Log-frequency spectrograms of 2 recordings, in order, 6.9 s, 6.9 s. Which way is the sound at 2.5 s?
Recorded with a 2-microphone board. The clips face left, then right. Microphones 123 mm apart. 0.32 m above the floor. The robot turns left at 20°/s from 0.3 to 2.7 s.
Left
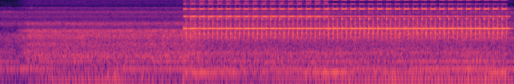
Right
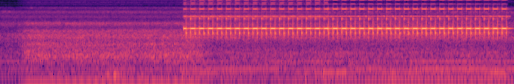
30° left (ahead or behind).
